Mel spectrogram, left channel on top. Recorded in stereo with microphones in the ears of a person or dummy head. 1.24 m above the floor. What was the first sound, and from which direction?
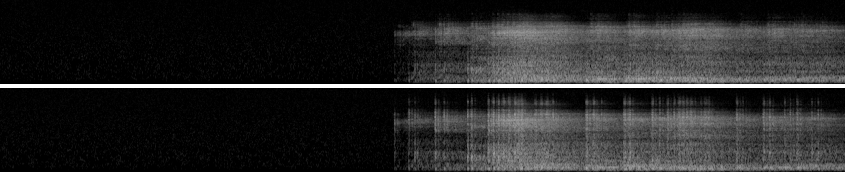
Tape being pulled, 75° right (ahead or behind).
